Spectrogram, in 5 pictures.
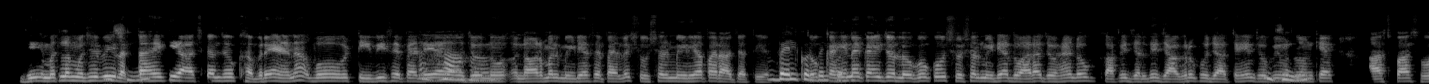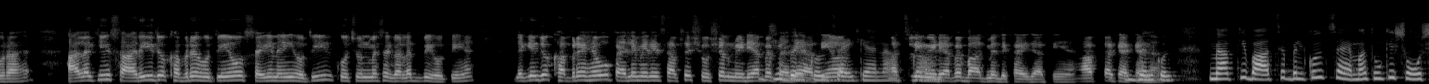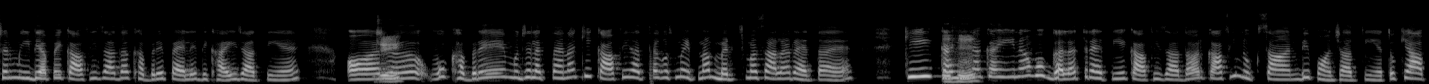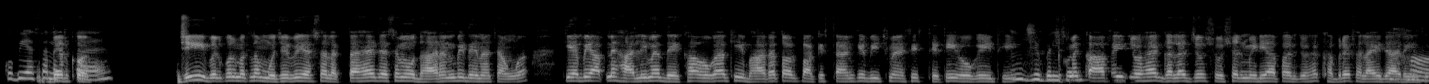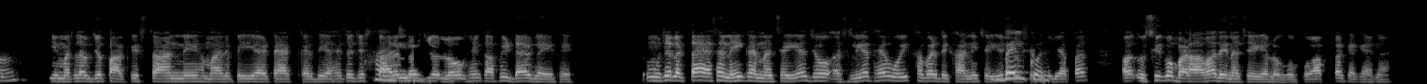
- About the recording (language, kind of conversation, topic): Hindi, unstructured, क्या आपको लगता है कि सोशल मीडिया खबरों को समझने में मदद करता है या नुकसान पहुँचाता है?
- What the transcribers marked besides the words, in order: in English: "नॉर्मल मीडिया"; in English: "मीडिया"; other background noise; in English: "अटैक"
